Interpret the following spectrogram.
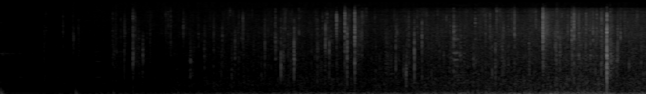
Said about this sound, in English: I'm going to solo the fireplace, and I'm going to hit play for a second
